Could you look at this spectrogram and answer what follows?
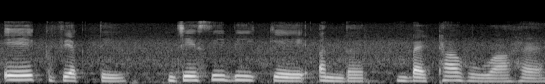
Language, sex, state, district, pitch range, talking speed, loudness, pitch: Hindi, male, Punjab, Fazilka, 150-190 Hz, 90 wpm, -16 LUFS, 170 Hz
